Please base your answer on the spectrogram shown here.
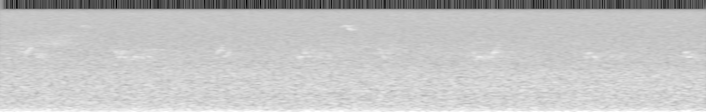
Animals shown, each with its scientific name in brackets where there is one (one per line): Red-eyed Vireo (Vireo olivaceus)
